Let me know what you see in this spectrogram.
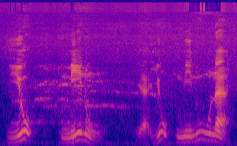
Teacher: Syiddah, tidak ada suara yang mengalir ketika mengucapkan bunyi hamzah.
